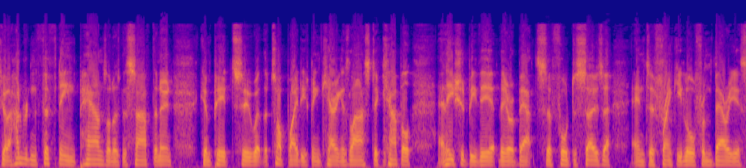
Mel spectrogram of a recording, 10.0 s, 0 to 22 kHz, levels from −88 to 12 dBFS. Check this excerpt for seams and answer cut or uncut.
cut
